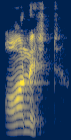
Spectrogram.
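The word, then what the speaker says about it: honest: अब देखिए ऑनेस्ट, ये तो यस शुरू है लेकिन हम इसको हॉनेस्ट नहीं पढ़ते हैं, ऑनेस्ट।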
